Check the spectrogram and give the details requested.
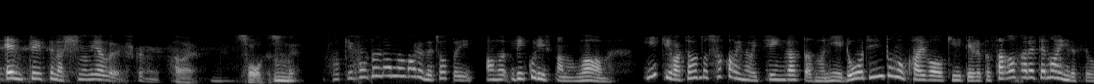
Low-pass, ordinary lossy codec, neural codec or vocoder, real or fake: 7.2 kHz; AAC, 16 kbps; codec, 16 kHz, 0.8 kbps, ZipCodec; fake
